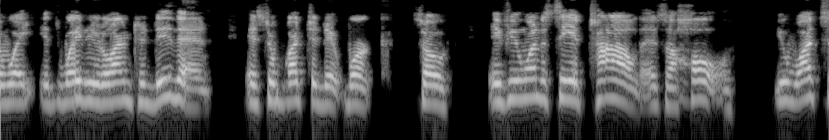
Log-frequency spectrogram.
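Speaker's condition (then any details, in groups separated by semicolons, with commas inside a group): ALS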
